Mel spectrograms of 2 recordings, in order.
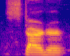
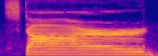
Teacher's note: Well, it's a flap T, so you got to get that. It's got to be fast.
